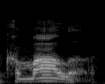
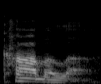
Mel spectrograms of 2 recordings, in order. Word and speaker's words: Kamala: mispronounce her name by calling her Cala instead of Kamala it's one of those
